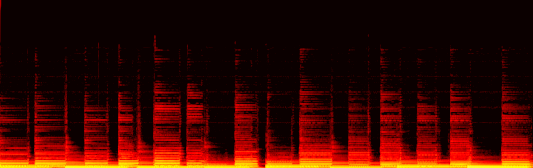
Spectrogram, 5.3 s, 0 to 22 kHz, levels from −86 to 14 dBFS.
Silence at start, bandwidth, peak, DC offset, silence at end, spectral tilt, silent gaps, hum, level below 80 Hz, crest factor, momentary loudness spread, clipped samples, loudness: 0 s; 8.2 kHz; 0 dBFS; under 0.1%; 0 s; -11 dB/octave; none; none; -36 dBFS; 14 dB; 6 LU; under 0.1%; -14 LUFS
